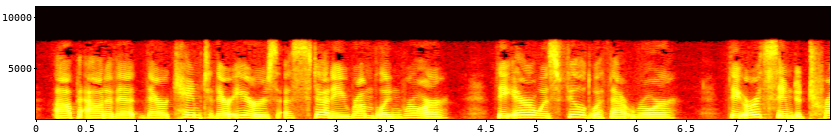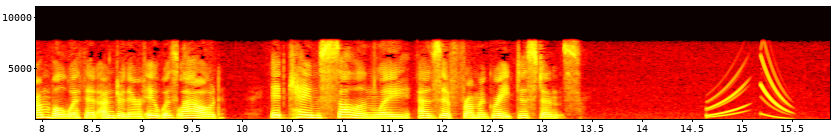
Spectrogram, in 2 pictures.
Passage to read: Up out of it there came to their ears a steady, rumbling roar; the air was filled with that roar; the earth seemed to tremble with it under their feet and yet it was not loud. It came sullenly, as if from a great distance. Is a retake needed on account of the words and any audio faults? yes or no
yes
